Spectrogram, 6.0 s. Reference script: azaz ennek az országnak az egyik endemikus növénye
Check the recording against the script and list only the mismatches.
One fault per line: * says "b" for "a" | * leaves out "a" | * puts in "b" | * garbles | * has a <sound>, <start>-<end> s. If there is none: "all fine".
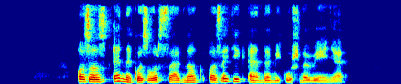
all fine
